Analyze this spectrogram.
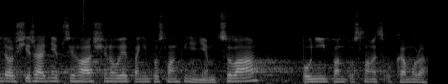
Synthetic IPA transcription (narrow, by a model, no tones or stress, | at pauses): dalʃiːraːdɲɛpr̥ɪɦlaːʃɛnowjɛpaɲiːpo̞slaŋkɪɲɛɲɛmt͡sovaː | po̞ɲiːpanpo̞slanɛt͡sʔokamoɾa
